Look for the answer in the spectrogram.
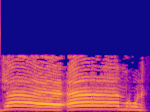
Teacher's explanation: إذا أتيتا مفتوحتين يبقى الهمزة الثانية عندما تبدل ستبدل إلى ألف · Term: الإبدال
